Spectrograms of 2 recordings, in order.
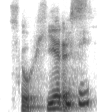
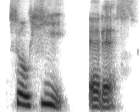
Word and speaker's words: sugieres: Sugieres. Sugieres. ¿Qué That's a hard one. Okay. ¿Qué sugerir? I'm sorry, I can't pronounce it. Sugieres. There. Okay, like Sue, like Sue right here.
